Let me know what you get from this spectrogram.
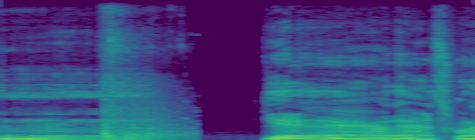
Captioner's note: pop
